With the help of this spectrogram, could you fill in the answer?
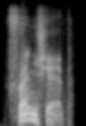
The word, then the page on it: friendship: British English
